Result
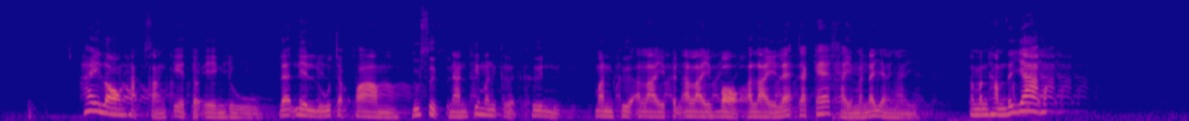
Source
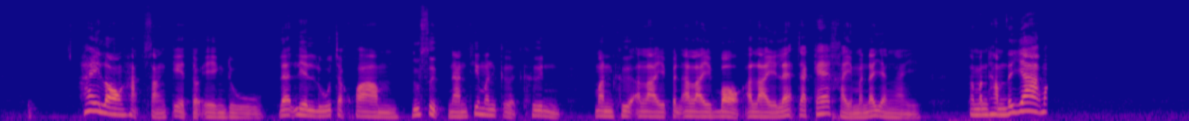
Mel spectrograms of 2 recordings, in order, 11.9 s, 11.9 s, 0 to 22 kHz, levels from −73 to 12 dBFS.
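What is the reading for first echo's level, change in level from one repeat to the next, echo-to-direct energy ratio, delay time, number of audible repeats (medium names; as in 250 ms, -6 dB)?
-15.5 dB, -8.5 dB, -15.0 dB, 169 ms, 3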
